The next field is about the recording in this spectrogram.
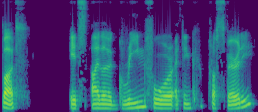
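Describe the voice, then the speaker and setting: A man interviewing a guest in a friendly, casual way, pausing often with ums and restarts. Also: medium pitch, darkish tone. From Peru, raised in Australia.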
